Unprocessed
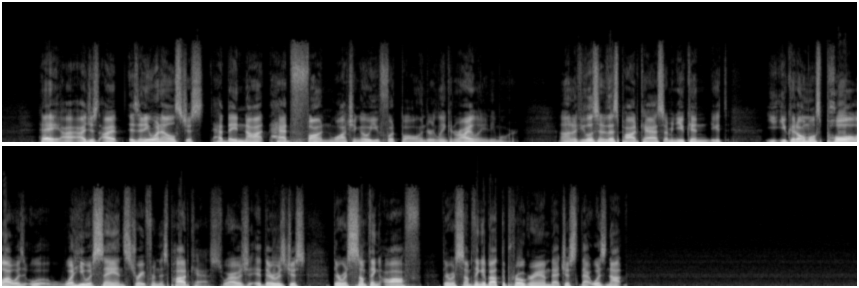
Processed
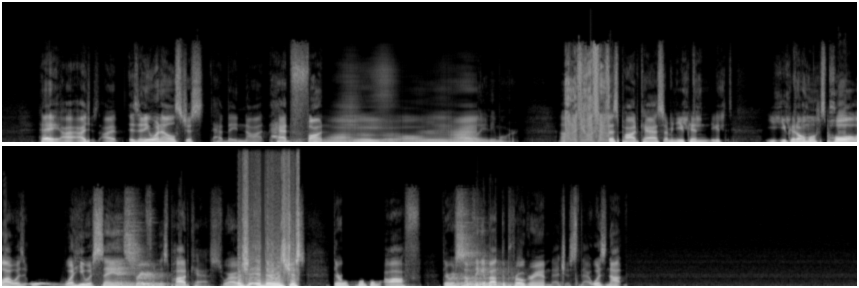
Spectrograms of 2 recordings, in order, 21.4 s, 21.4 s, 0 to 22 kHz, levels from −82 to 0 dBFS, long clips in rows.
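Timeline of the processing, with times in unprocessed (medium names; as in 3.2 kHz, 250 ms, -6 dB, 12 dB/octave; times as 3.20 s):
1.10–1.78 s: fade in
2.60–3.27 s: compression 4:1, threshold -34 dBFS
4.00–5.94 s: spectral blur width 170 ms
7.04–7.60 s: spectrum-flattening compressor 10:1
8.30–10.35 s: bands offset in time lows, highs 60 ms, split 3.5 kHz
11.01–11.42 s: resonances exaggerated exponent 3
12.08–12.51 s: reverb throw, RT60 0.82 s, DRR -2.5 dB
13.64–14.41 s: power-law waveshaper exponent 0.35
14.94–15.48 s: steep low-pass 770 Hz 72 dB/octave
16.26–16.66 s: reverb throw, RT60 1.8 s, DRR -0.5 dB
17.47–18.09 s: compressor with a negative ratio -35 dBFS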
